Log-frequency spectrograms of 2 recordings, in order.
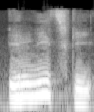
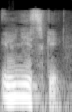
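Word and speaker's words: Ilnicki: a certain guy called Petro IL nitsky I'll spell it p-e-t-r-o Petro which is the first name ilnitzki i l n i c k i surname illnessky right and they had an agreement that they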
